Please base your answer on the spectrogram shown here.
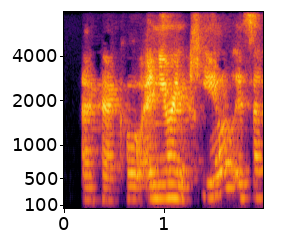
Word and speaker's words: Kiel: And you're in Kiel? Is that how you pronounce it? Kiel? Kale.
